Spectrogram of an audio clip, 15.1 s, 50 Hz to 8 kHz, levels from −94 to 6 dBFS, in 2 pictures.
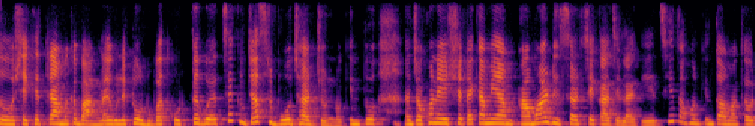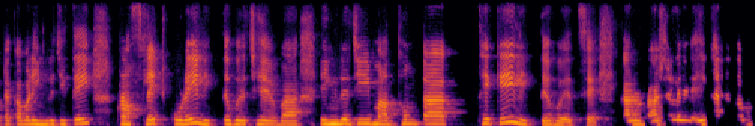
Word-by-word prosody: তো - - +4 0.2
সেক্ষেত্রে 250 +2 0
আমাকে 235 +3 0
বাংলায় 205 +2 0
এগুলো 225 0 +2
একটু 230 - -2
অনুবাদ 225 +2 -1
করতে 230 +4 -1
হয়েছে, 260 0 +1 0.2
জাস্ট 340 0 +1
বোঝার 245 -1 +3
জন্য। 180 -3 -5
কিন্তু 230 +2 -1 0.4
আ - - +2
যখন 235 +6 +1
এ - - +5
সেটাকে 260 0 0
আমি 270 - +3
আম 250 - -1 0.2
আমার 290 +6 +4
রিসার্চ 245 -1 -2
এ - - -4
কাজে 215 -2 0
লাগিয়েছি 195 +2 -5
তখন 275 -4 -4
কিন্তু 240 0 -3
আমাকে 220 0 -5
ওটাকে 215 0 -6
আবার 225 +1 +1
ইংরেজিতেই 220 +5 +1 0.3
ট্রান্সলেট 230 +2 +1
করেই 240 +4 +5
লিখতে 220 +2 -5
হয়েছে 220 0 0 0.2
বা 195 - 0 0.4
ইংরেজি 250 +2 +4 0.2
মাধ্যমটা 240 +3 -1 0.5
থেকেই 285 +5 +3
লিখতে 220 -2 -3
হয়েছে। 170 -4 -2 0.3
কারণ 210 0 +2 0.2
আসলে 470 - -2 0.2
এখানে 255 - -3
তো - - -9
235 Hz, 175 wpm, -23 LUFS, 215-255 Hz, 0.5 s, এ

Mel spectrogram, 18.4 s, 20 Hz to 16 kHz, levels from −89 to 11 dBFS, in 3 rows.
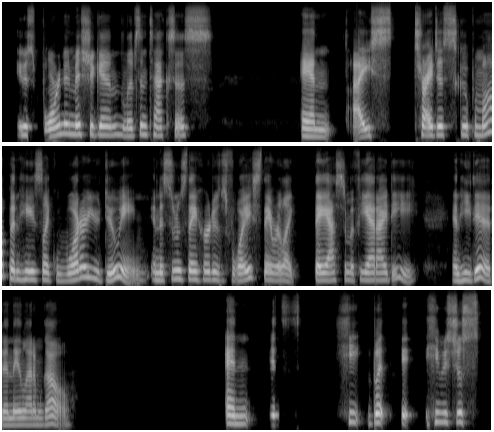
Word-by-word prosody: He 445 - -5
was 445 -1 +1
born 235 - 0
in 255 -1 +2
Michigan, 230 -2 +2
lives 195 +2 -3
in 235 - +2
Texas 215 -1 -3 1.1
and 185 -2 +4 0.3
ICE 195 +4 +3 0.3
tried - - +5
to 450 0 +6
scoop 225 - -3
him 220 -1 -4
up, 295 +3 -2
and 220 -2 +3
he's, 210 0 0
like, 200 -3 -2
"What 180 +3 0
are 270 - +4
you 255 -5 -3
doing?" 395 - 0
and 195 -1 -1
as 190 0 -3
soon 225 - -1
as 220 -1 -1
they 215 -1 +4
heard 205 0 -2
his 190 -3 -3
voice, 240 +7 0
they 100 - +1
were, 95 -1 -2
like - - -4 0.2
they 190 0 +7
asked 195 +1 +1
him 200 - -7
if 185 - -10
he 200 - -3
had 195 0 +4
ID, 195 - -3 0.4
and 180 -1 -2
he 195 0 -3
did, 210 -6 +4
and 175 0 -2
they 175 - +1
let 175 0 -2
him 175 -1 -8
go. 195 +3 -3 1.9
And 205 -1 +4 0.2
it's 425 0 -6 0.4
he 250 -1 -6
but 470 0 +4
it 425 0 +1 0.2
he 250 - -5
was 245 -1 -3
just 245 -1 0
210 Hz, 185 wpm, -23 LUFS, 190-245 Hz, 1.9 s, they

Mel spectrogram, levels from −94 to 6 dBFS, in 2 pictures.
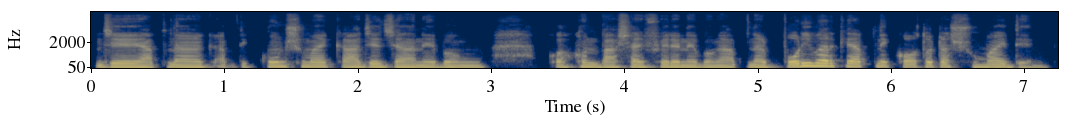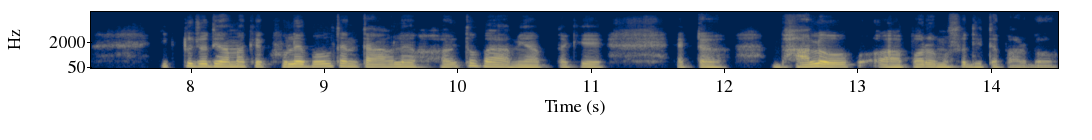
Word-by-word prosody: যে, 120 - +3 0.2
আপনার 120 0 -2 0.2
আপনি 115 +1 -13 0.2
কোন 145 0 +2
সময় 140 -2 -1
কাজে 115 +1 0
যান 110 -1 0
এবং 110 0 -1 0.7
কখন 115 +5 -2
বাসায় 115 +1 -1
ফেরেন, 115 -2 +1
এবং 110 0 -3
আপনার 115 +1 -2 0.2
পরিবারকে 175 +2 +6
আপনি 150 -1 -3
কতটা 140 +2 -1
সময় 125 -1 -1
দেন? 95 -1 -7 0.7
একটু 170 - -4
যদি 160 0 +4
আমাকে 150 0 +1
খুলে 155 +1 +6
বলতেন, 160 0 +2
তাহলে 130 +2 +1 0.2
হয়তোবা 145 +5 -1
আমি 115 +1 -1
আপনাকে 115 +1 -7 0.7
একটা 115 +1 -4 0.6
ভালো 145 +4 +7 0.4
অ্যা 115 -2 0
পরামর্শ 120 -2 0 0.2
দিতে 110 - -5
পারব। 95 -1 -9
125 Hz, 135 wpm, -23 LUFS, 115-145 Hz, 0.7 s, ভালো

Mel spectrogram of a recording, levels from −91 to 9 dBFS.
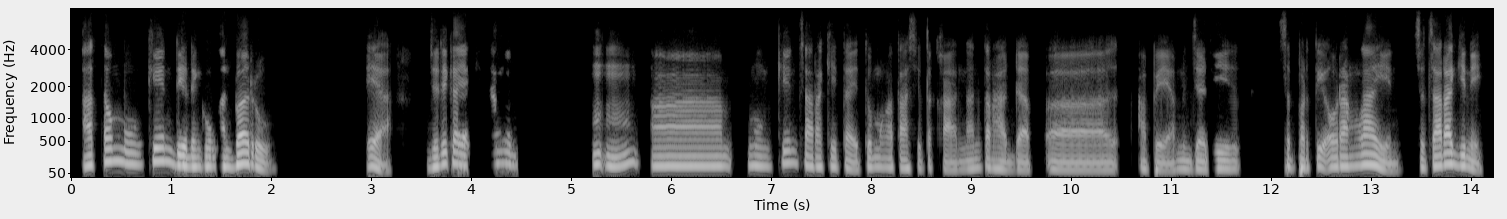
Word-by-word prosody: atau 140 +7 +3 0.2
mungkin 160 +5 +2
di - - +6
lingkungan 125 0 +2
baru. 155 -7 +7 1.1
Iya. - - +4 0.5
Jadi 125 +5 +4
kayak 150 -3 +3
kita - - -15
me - - -1 0.9
mhm, 135 -5 +1 0.3
eee, 130 0 +2 0.3
mungkin 130 +5 -2
cara 130 -2 +1
kita 120 -3 -3
itu 90 - -10
mengatasi 115 -3 -4
tekanan 90 +3 -5
terhadap, 95 -6 -2 0.2
eee, 85 -2 -2 0.3
apa 95 -2 -7
ya, - - -4
menjadi 95 0 -3 0.7
seperti 110 +3 -2
orang 130 +1 +3
lain. 130 - +4 0.3
Secara 135 +7 +4
gini 110 -11 +2
125 Hz, 120 wpm, -25 LUFS, 100-135 Hz, 1.1 s, baru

